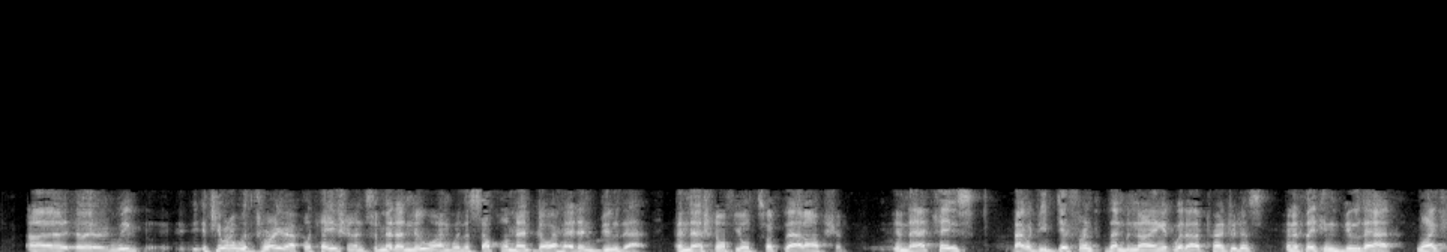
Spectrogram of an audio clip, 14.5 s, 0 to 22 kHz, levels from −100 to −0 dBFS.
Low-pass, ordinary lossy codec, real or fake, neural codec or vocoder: 5.4 kHz; MP3, 32 kbps; fake; codec, 16 kHz in and 24 kHz out, 1.1 kbps, FireRedTTS-2 codec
